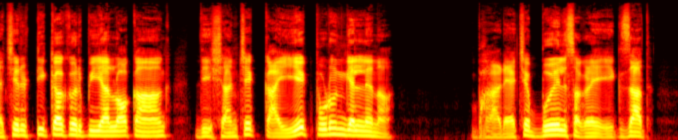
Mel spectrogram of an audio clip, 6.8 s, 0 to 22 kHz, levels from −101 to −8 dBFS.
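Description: Nothing in this short bit of speech sounds technically off.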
